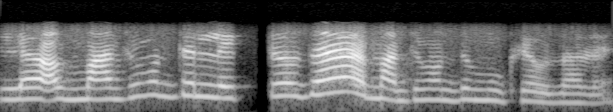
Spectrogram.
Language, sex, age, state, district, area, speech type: Bengali, female, 18-30, West Bengal, Alipurduar, rural, conversation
